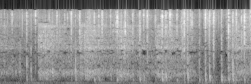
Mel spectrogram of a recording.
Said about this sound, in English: Mother me, that's a fast horse that hombre rides, Cisco. Si, very fast, Pancho.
